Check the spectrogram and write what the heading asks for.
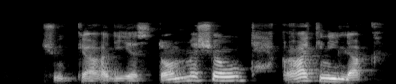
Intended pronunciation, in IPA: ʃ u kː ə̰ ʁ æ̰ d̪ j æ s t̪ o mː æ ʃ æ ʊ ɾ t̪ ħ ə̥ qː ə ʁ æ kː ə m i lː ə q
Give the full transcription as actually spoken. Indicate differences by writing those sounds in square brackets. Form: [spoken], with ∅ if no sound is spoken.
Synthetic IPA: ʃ u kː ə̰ ʁ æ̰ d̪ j æ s t̪ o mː æ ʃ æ ʊ ɾ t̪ ħ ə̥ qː ə ʁ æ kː ə [n] i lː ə q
